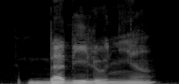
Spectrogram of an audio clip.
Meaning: Babylonian
- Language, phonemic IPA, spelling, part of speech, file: French, /ba.bi.lɔ.njɛ̃/, babylonien, adjective, Fr-babylonien.ogg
